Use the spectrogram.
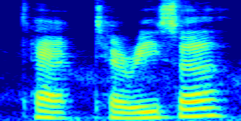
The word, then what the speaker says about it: Theresa: on a second yeah is it pronounced like Teresa or is it actually Theresa or Teresa's and Teresa Teresa yeah it is Teresa right do you want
